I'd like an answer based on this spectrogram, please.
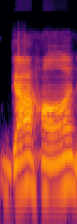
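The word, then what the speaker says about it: Gihon: you have verse 13 guy Han is how I have always pronounced that goes around the whole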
